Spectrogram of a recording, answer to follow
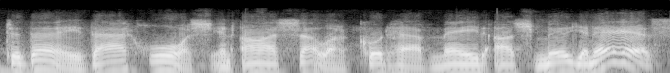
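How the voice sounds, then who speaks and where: Excitable radio-play gambler, muffled recording. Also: male voice, fairly low pitch, slow pace. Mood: indignant, insistent. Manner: agitated, emphatic, swooping delivery. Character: excitable, nervous, superstitious working man gambling on horses. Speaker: narrator and lead actor in radio play. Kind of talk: old-time radio comedy drama acting. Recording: noisy, muffled old radio broadcast recording.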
